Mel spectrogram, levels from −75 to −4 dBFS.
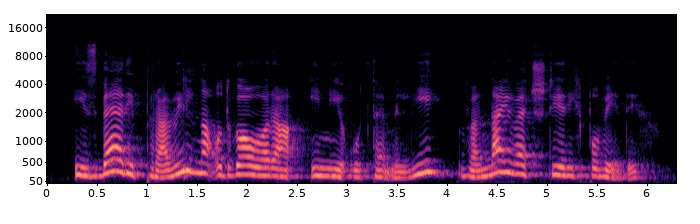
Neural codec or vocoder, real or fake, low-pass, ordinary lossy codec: codec, 24 kHz, 3.1 kbps, DualCodec; fake; 10.8 kHz; MP3, 64 kbps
